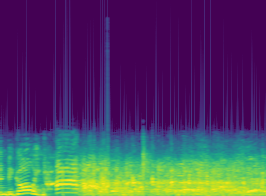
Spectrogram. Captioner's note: laughter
